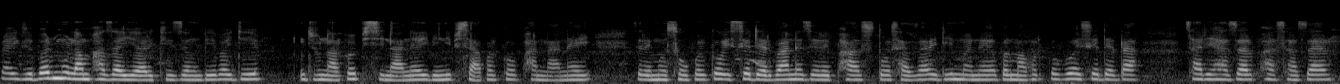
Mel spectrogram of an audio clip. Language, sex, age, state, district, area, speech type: Bodo, female, 30-45, Assam, Chirang, rural, spontaneous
